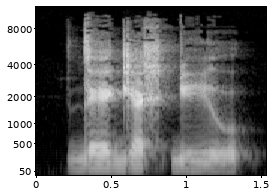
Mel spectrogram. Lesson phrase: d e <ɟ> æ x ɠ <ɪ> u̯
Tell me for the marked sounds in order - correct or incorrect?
incorrect: ɡʲ, incorrect: i

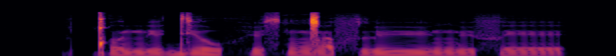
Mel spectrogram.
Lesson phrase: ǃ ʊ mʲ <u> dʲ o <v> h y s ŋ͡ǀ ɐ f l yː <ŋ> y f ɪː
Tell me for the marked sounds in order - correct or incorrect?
incorrect: o, incorrect: w, correct

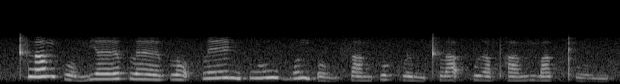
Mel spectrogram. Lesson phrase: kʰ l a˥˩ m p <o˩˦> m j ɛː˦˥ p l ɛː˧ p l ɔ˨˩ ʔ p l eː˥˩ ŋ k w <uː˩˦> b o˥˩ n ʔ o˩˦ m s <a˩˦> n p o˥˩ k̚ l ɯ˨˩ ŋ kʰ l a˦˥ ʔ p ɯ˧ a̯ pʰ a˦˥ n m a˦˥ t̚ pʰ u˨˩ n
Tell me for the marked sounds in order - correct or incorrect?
correct, incorrect: uː˥˩, incorrect: a˧

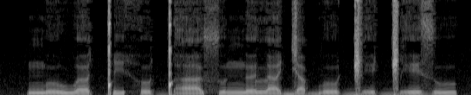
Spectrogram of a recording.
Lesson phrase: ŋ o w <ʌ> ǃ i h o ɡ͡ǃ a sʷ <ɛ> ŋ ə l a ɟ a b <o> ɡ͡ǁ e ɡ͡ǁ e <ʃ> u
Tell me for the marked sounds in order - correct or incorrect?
correct, incorrect: ə, correct, incorrect: z

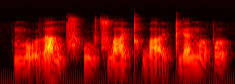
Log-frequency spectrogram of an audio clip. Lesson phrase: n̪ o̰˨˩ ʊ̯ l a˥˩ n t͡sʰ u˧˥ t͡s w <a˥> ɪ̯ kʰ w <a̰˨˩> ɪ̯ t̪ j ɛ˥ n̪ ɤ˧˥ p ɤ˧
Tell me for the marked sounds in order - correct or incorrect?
incorrect: a˧˥, correct

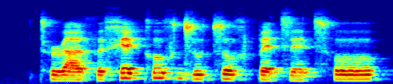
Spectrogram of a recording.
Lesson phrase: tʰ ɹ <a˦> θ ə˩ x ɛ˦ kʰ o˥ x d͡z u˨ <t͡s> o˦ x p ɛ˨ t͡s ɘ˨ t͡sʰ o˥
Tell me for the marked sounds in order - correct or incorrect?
incorrect: a˩, correct

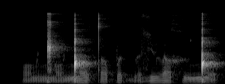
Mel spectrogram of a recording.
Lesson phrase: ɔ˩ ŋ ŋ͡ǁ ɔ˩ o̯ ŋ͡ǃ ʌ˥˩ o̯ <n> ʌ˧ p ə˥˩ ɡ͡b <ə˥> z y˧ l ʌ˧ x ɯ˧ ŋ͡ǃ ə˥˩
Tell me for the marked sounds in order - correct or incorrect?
incorrect: t̪, incorrect: ə˩

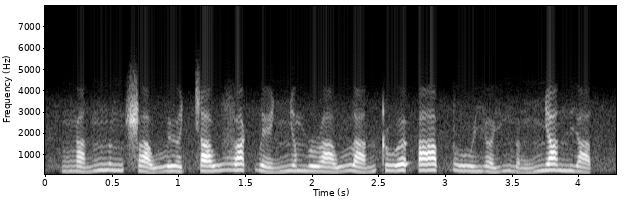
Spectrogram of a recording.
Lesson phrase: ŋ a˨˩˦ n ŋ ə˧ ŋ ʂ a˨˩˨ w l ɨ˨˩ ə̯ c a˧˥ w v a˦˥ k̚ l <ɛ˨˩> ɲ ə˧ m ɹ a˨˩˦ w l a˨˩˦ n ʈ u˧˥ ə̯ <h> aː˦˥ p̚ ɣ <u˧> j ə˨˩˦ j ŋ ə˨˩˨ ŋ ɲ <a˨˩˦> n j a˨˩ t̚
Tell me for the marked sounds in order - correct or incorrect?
incorrect: e˨˩, incorrect: ʔ, correct, incorrect: a˧

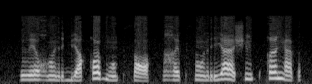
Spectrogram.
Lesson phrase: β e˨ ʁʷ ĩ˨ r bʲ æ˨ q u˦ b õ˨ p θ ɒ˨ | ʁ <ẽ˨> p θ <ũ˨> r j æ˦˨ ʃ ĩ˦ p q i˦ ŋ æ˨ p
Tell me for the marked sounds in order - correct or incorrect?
incorrect: e˨, incorrect: õ˨

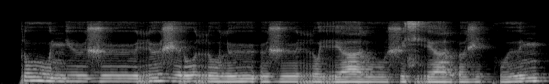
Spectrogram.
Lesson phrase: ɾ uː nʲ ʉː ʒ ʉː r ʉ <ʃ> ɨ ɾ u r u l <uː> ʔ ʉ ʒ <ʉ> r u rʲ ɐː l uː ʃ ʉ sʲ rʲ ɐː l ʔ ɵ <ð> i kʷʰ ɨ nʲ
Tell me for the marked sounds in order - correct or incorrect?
incorrect: ʒ, incorrect: ʉː, incorrect: ʉː, incorrect: ʒ

